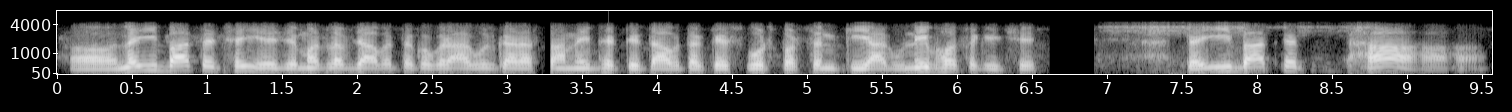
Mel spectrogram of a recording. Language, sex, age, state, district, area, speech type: Maithili, male, 30-45, Bihar, Madhubani, rural, conversation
